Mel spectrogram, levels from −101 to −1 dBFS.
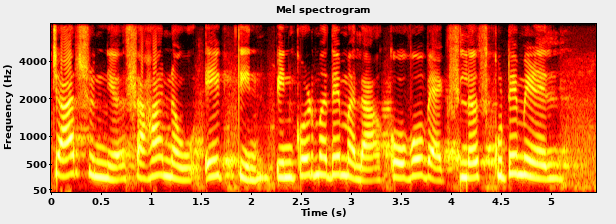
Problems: background sounds at intervals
